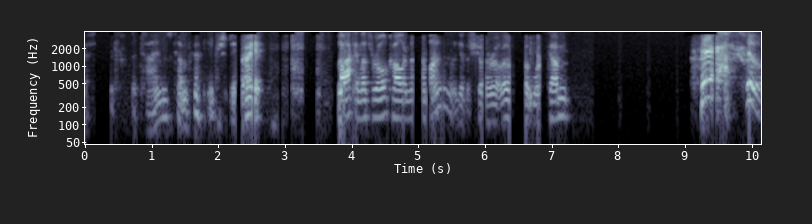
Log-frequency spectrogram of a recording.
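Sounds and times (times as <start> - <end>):
speech: 1.0 - 2.8, 3.8 - 6.0, 7.0 - 7.4, 9.6 - 10.1
sneeze: 9.4 - 10.1.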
